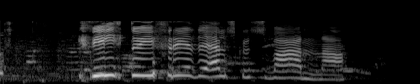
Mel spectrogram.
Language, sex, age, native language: Icelandic, female, 9, Icelandic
